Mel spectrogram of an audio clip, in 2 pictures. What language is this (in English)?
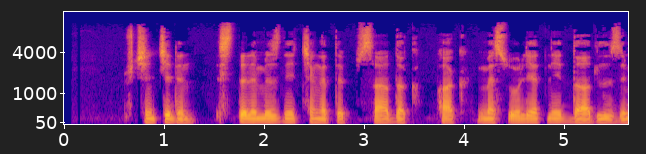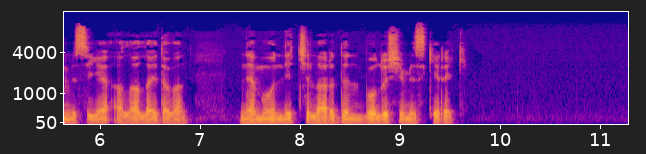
Uyghur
